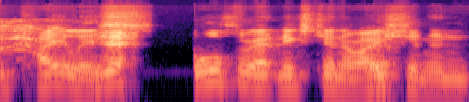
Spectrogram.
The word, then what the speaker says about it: Kahless: One of the things that's been brought up is the fact that Kahless is pronounced Kalesh.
